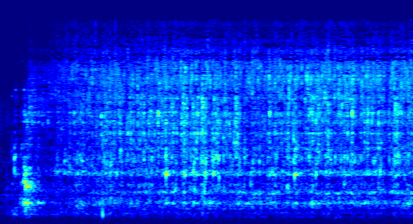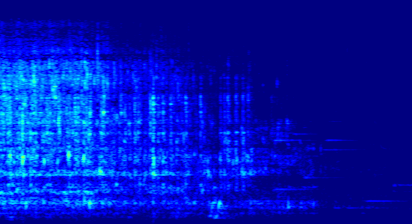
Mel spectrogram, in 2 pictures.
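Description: Thien Thanh wall-mounted ceramic urinal flushing: water rushes into the bowl and down the drain, starting suddenly, running steadily for about eight seconds, then tapering off over the next two or three as the flow stops.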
